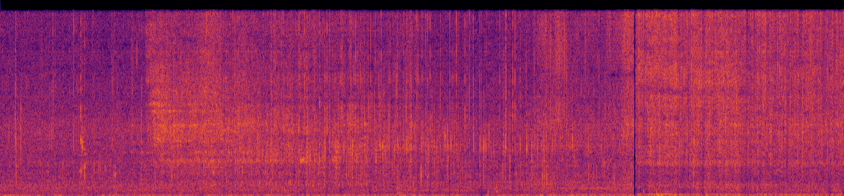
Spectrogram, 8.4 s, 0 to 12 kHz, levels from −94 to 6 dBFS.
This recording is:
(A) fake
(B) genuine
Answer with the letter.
A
